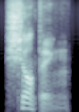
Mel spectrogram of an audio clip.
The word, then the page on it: shopping: British English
